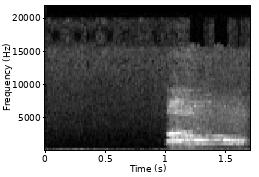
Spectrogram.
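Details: Chatty rescued house cat voicing a food-related meow: after a second of quiet hum, a single strong, slightly falling harmonic meow lasting under a second.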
